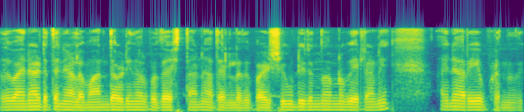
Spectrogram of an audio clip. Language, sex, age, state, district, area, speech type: Malayalam, male, 18-30, Kerala, Kozhikode, urban, spontaneous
